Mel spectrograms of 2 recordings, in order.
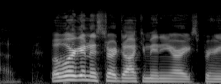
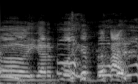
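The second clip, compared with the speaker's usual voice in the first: ordinary talk, nothing marked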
